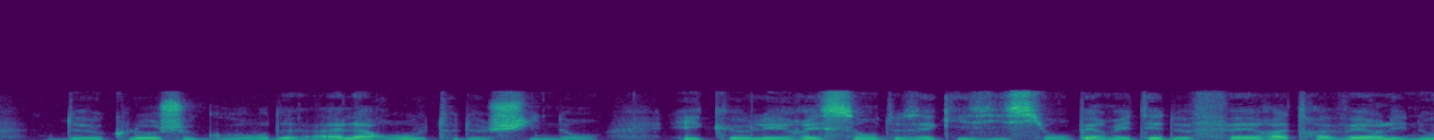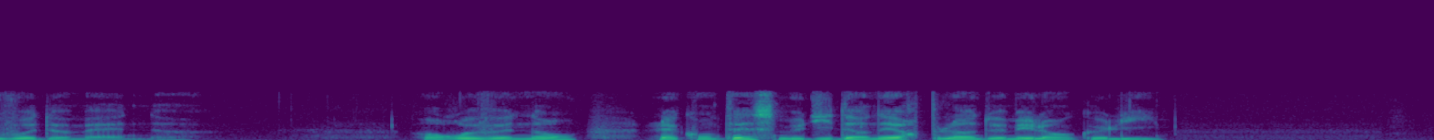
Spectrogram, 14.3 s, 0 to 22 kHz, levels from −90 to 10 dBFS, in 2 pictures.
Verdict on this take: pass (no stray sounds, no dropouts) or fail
pass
